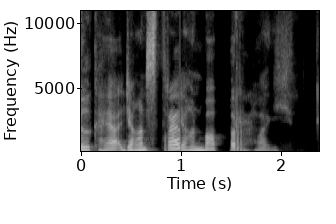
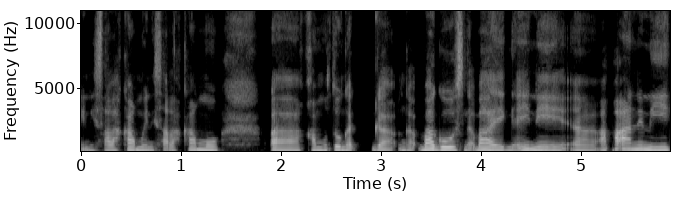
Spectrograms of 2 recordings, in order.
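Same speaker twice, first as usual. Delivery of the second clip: usual speaking voice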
